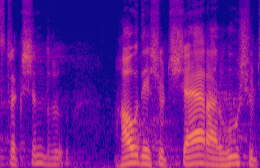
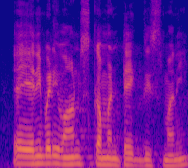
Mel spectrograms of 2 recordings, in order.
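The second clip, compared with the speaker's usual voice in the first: usual speaking voice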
